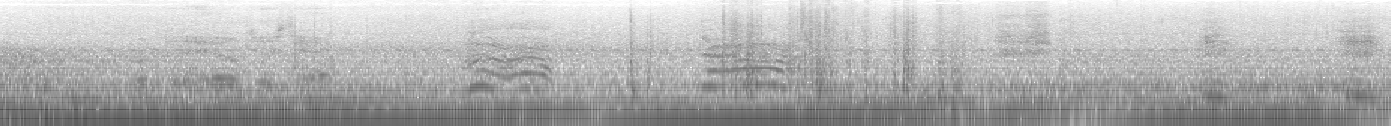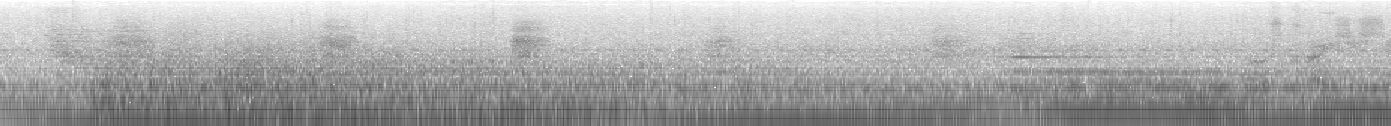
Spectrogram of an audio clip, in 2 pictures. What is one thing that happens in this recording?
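A man speaks in a rough, low voice, close by.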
